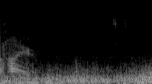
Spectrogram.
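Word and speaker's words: Heyer: Nice pitch by Samantha Higher. H-E-Y-E-R is how she spells her name, but pronounced higher, like going higher.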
